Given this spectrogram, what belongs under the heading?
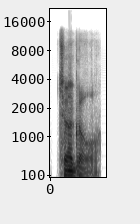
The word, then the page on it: tergal: British English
